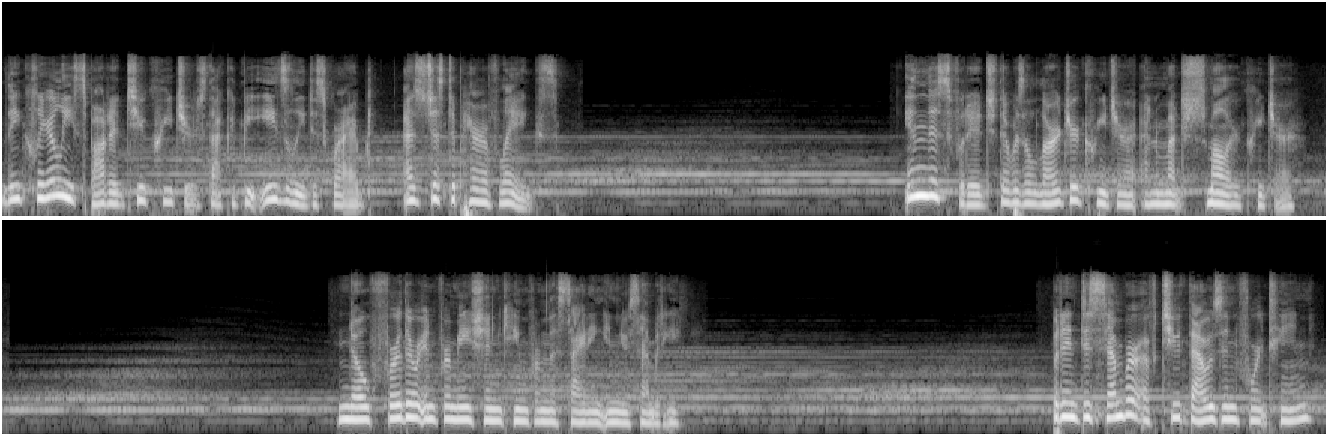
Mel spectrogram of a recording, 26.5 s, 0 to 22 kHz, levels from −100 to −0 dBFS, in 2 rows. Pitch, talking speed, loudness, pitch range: 180 Hz, 95 wpm, -18 LUFS, 175-195 Hz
